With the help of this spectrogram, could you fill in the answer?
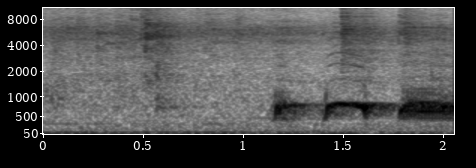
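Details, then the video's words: Early-morning spotted dove song after a second of near silence: a run of soft, low cooing notes, the last ones drawn out and steady. "CU GÁY SÁNG SỚM"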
